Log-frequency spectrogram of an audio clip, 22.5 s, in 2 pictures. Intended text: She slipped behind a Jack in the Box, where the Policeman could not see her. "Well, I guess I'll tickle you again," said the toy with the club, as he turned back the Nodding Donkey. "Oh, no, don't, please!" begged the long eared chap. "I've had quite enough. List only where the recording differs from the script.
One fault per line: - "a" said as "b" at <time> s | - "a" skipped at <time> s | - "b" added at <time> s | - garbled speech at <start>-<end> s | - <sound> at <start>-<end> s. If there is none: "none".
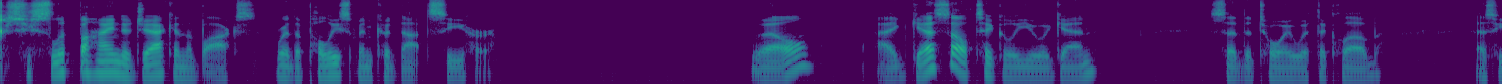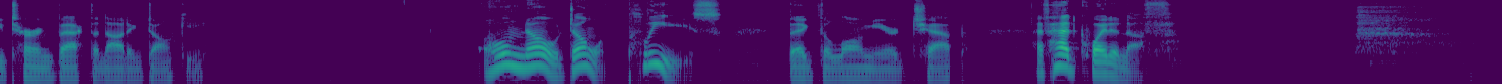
- sigh at 21.4-22.4 s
